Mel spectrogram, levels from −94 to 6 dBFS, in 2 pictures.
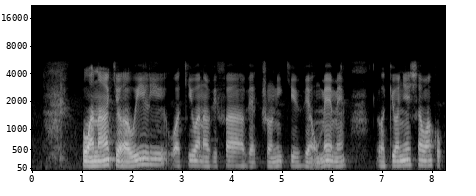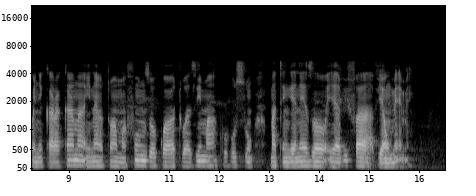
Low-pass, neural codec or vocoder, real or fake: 5.4 kHz; none; real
